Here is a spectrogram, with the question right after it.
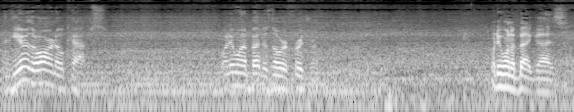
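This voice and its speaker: A man's voice: fairly high pitch, lively intonation, normal speed, pauses often. A man in his forties, an HVAC technician, chatting casually to viewers while working on a service call. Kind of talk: first-person service call vlog. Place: outdoors beside AC units at a large house. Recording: background AC and outdoor noise.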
